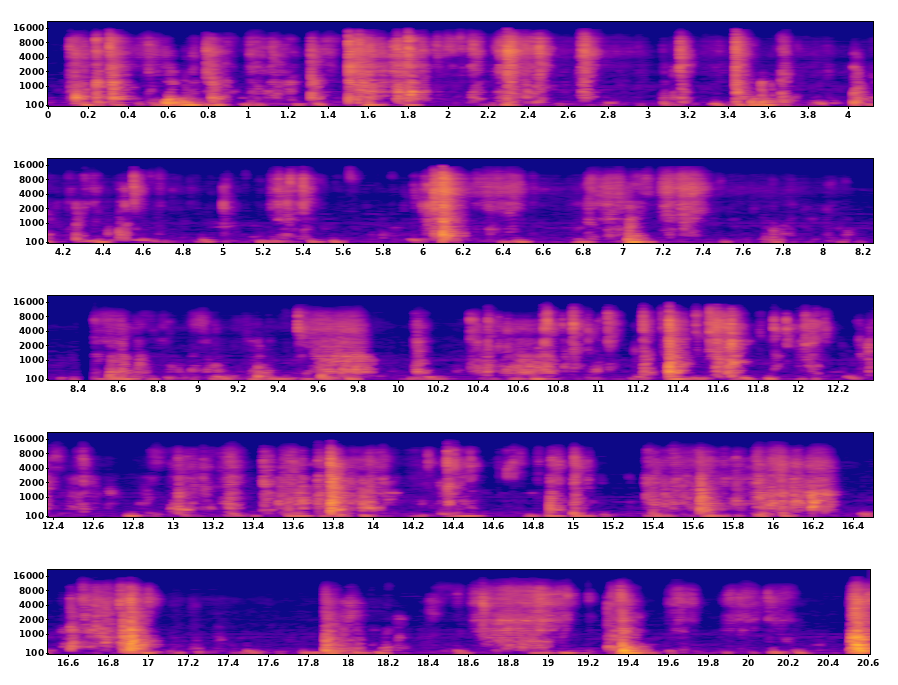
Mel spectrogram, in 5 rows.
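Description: A sealed 2012-13 Panini Prime hockey hobby box being unwrapped and opened by hand: a run of irregular crinkling, tearing and scraping of wrapping and cardboard.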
